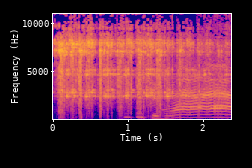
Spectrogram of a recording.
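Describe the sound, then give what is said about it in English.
A small toy rattle is shaken in a quick series of sharp clicks by parents playing with their 8-month-old son, then a high, drawn-out vocal coo rises over the last half. “Give a good shake.”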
